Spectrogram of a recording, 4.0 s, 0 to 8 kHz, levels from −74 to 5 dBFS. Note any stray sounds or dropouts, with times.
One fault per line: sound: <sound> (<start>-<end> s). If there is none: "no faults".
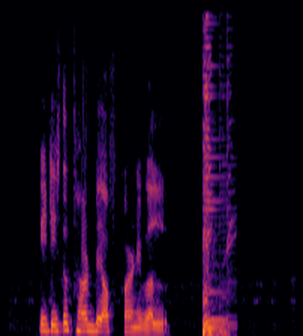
sound: thud (2.7-3.2 s)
